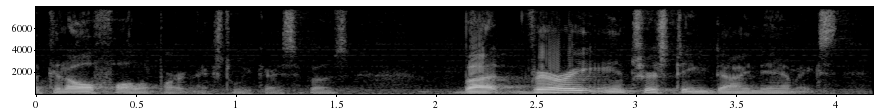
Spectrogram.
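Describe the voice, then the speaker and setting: Here a man speaks with an American accent at a fairly low pitch. His voice sounds somewhat breathy. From Kansas. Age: 60s. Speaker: artist. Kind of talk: public lecture. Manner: informal, with frequent hesitations.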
